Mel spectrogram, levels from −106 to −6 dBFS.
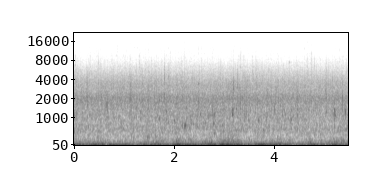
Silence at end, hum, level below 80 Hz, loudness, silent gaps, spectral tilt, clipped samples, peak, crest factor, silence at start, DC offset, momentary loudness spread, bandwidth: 0 s; none; -42 dBFS; -49 LUFS; none; -5.5 dB/octave; under 0.1%; -22 dBFS; 14 dB; 0 s; under 0.1%; 5 LU; 5.6 kHz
